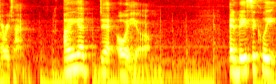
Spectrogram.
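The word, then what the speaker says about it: aglio e olio: You can make, there's an Italian dish called, I say it wrong every time, aglio de olio.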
